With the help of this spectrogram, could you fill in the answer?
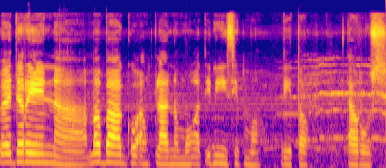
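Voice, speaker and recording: A woman's fairly low voice at a fairly slow pace, with ordinary pitch variation and music in the background. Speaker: tarot reader. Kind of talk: tarot reading. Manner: casual, conversational. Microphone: mic far from mouth, no echo.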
